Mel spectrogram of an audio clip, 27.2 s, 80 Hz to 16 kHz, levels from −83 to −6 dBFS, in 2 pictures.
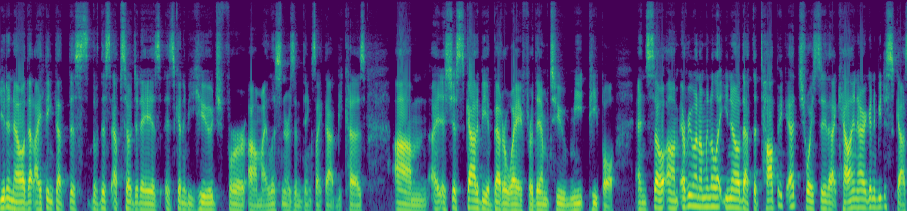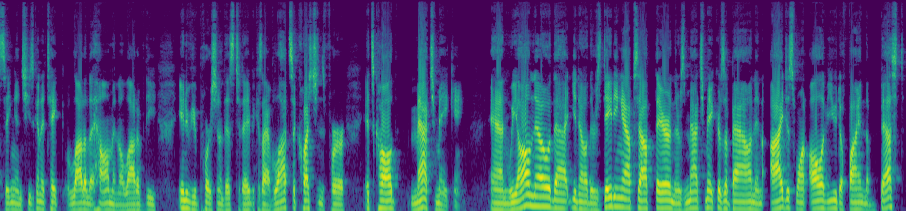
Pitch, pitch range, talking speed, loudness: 120 Hz, 105-140 Hz, 270 wpm, -15 LUFS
